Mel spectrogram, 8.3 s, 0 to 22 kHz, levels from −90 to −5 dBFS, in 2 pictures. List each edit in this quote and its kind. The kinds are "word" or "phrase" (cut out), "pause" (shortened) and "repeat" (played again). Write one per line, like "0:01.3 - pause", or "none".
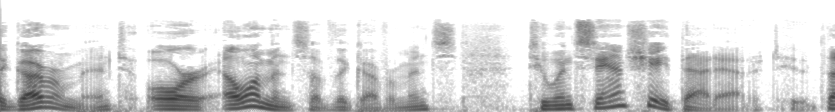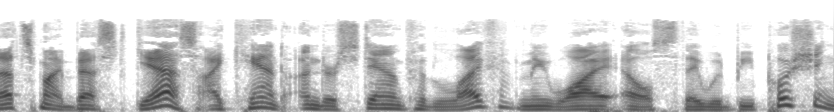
none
